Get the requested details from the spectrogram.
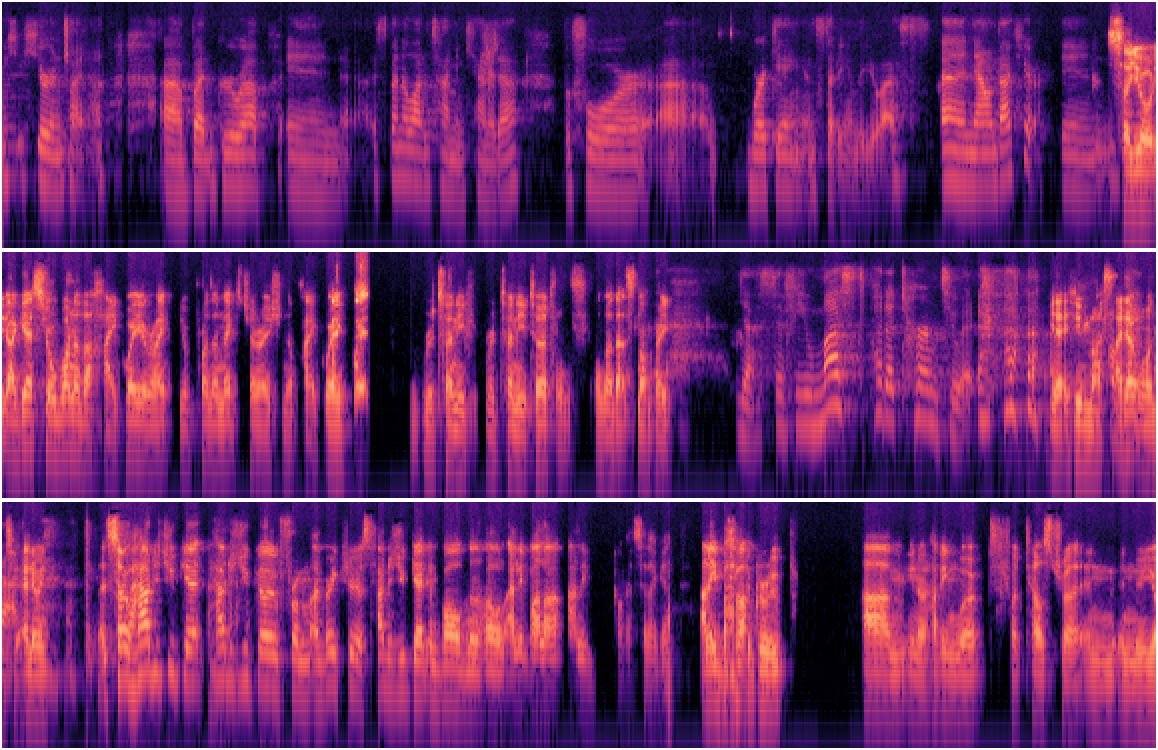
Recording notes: recorded on Zoom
